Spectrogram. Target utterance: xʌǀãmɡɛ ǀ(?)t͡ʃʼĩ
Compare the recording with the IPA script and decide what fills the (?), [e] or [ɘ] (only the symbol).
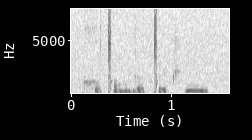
e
